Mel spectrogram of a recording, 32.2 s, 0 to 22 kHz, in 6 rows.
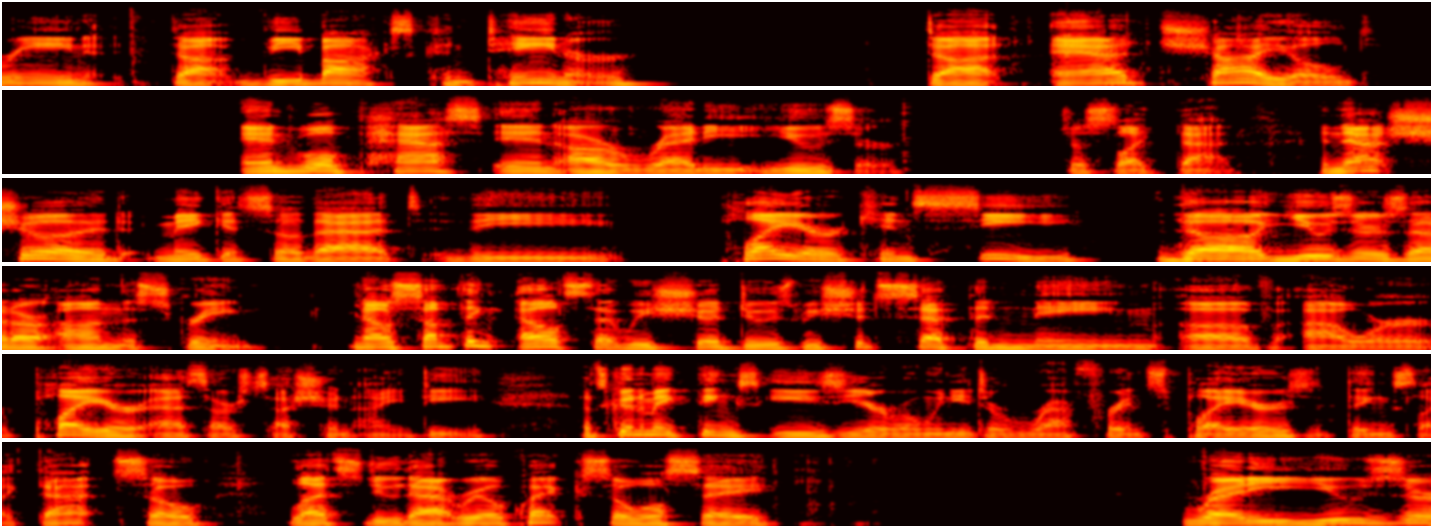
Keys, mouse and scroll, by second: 0.5 Return, 0.6 Return, 2.9-5.6 typing, 7.2-8.1 typing, 8.7 Tab, 27.1 click, 27.6 Return, 29.4-30.8 typing, 31.1 Down, 31.3 Return, 32.0-32.1 typing.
